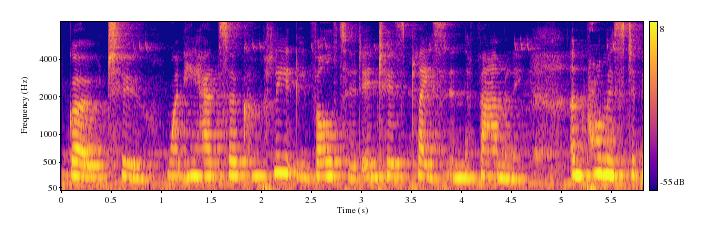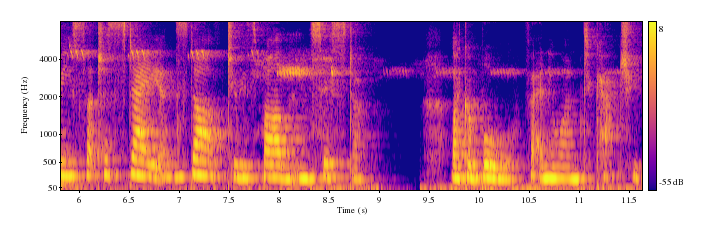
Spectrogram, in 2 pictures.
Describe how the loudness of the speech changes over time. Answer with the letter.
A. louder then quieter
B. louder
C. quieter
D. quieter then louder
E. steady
E.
